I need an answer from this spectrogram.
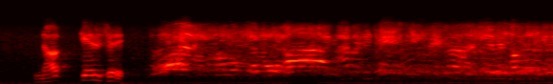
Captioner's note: people chattering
